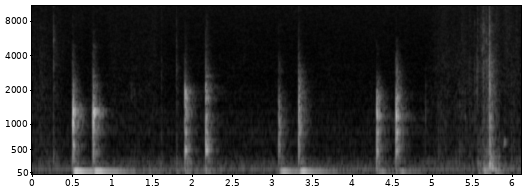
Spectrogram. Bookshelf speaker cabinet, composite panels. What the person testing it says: the face plate is more dead and the sides are also more dead than the top but very small differences overall very minimal resonance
